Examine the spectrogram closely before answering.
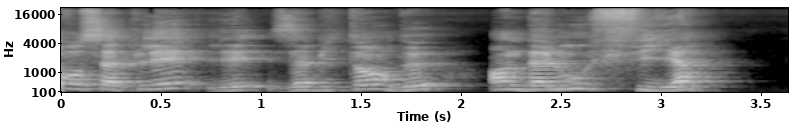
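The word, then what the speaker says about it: Andalucía: s'appeler les habitants de andaluia accentonique sur le i ça va être les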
